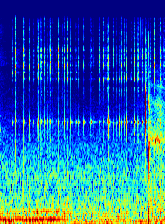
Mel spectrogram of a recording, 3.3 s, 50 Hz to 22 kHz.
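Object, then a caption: Metal aerosol can. A small blue and yellow metal WD-40 aerosol can, held in one hand close to the microphone, is tapped with the fingernails of the other hand. A rapid series of light, clicky ticks with a short metallic ring around 2.4 kHz plays over a faint low hum, with a few sharper taps near the end.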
